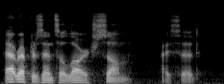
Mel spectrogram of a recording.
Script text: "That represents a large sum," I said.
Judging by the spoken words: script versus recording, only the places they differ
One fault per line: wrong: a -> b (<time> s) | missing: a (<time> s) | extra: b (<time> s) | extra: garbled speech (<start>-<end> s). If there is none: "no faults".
no faults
